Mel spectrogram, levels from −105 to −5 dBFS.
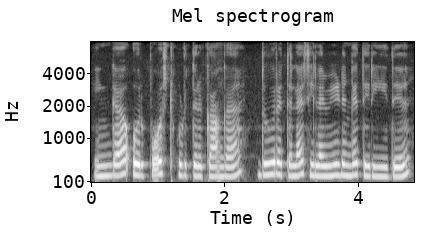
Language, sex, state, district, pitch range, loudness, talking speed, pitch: Tamil, female, Tamil Nadu, Nilgiris, 210-235 Hz, -15 LUFS, 100 wpm, 225 Hz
